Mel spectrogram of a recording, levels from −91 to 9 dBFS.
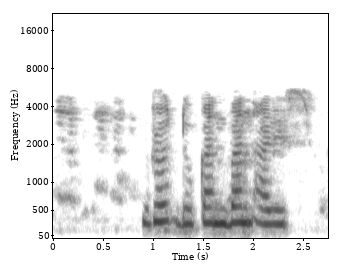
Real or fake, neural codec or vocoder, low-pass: fake; vocoder, 44.1 kHz, 80 mel bands, Vocos; 5.4 kHz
